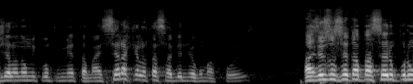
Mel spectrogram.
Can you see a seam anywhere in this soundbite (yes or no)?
no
